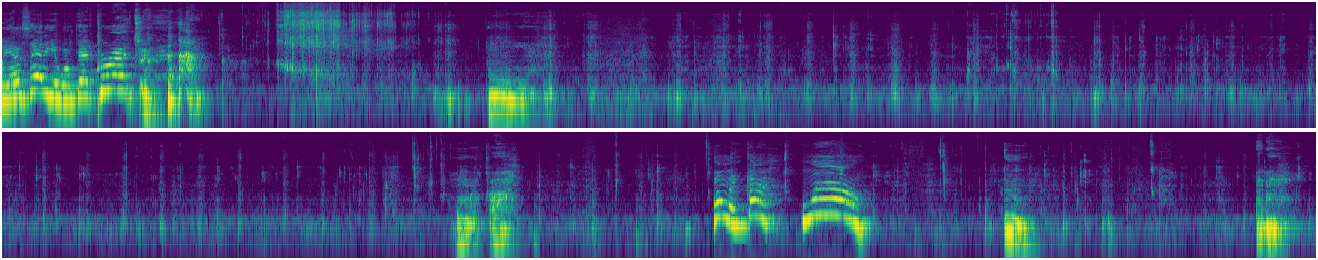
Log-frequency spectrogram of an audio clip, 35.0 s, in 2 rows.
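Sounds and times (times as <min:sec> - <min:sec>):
loud crunch of biting fried food: 0:02.9 - 0:08.0, 0:08.9 - 0:24.2
crunchy chewing: 0:02.9 - 0:27.0, 0:29.1 - 0:35.0.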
